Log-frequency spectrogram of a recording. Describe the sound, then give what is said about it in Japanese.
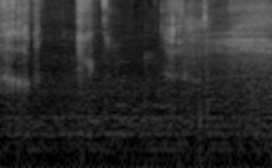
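Crisp crunching from a bite into a large piece of tatsuta-age fried chicken with sudachi squeezed over it, flavoured with ginger. A few sharp crunches are followed by softer, faint chewing. “割とあの大ぶりの竜田揚になっておりますがえもう箸を持ったらなんかサクッという感じがしましたいただきます”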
